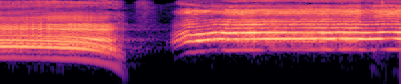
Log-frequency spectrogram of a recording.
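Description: A person screaming at full voice: one long held scream breaks off about half a second in, and after a short pause a second, higher-pitched scream is held through the rest.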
